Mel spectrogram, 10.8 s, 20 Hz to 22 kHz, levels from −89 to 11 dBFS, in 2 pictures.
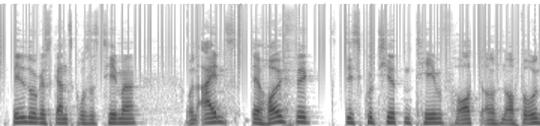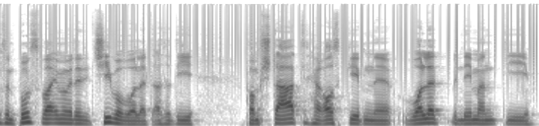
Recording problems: crackle, like an old record; noticeable; 15 dB below the speech

